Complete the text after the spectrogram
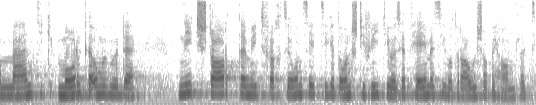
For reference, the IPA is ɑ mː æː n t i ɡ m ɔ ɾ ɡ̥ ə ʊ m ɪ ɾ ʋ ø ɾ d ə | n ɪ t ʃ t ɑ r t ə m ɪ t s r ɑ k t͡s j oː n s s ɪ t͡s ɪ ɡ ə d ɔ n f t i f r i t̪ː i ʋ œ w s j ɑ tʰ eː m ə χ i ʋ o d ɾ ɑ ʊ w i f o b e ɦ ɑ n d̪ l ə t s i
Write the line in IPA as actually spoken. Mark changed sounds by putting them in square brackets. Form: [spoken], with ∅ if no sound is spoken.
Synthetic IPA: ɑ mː æː n t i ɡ m ɔ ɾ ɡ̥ ə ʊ m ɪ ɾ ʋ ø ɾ d ə | n ɪ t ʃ t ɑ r t ə m ɪ t [f] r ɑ k t͡s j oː n s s ɪ t͡s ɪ ɡ ə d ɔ n [ʃ] t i f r i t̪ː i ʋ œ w s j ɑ tʰ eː m ə [s] i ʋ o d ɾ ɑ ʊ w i [ʃ] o b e ɦ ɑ n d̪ l ə t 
